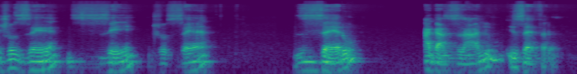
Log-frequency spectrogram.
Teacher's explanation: O articulador ativo, a lâmina da língua, o articulador passivo, os alvéolos. O véu palatino precisa estar levantado. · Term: fricativa vozeada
